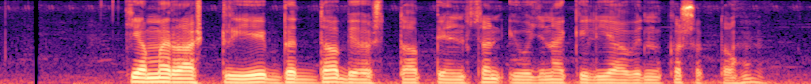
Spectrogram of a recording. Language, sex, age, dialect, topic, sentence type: Hindi, male, 25-30, Awadhi Bundeli, banking, question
